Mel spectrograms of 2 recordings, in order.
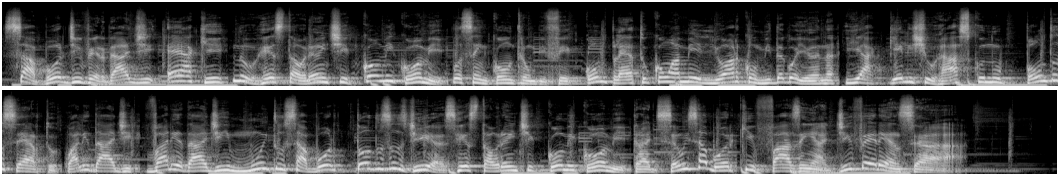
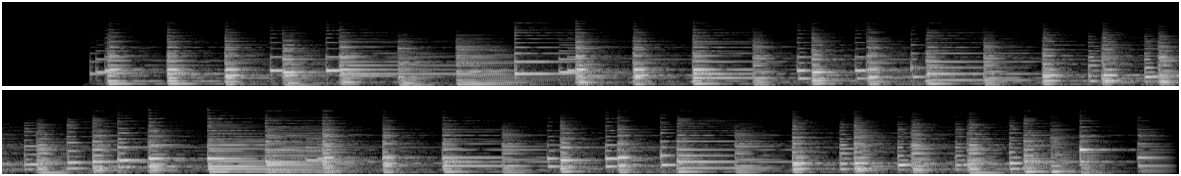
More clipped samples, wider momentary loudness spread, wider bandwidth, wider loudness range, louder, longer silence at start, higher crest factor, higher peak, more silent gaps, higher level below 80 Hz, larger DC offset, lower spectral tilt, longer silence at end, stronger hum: neither; second, 4 LU vs 10 LU; first, 15.5 kHz vs 8.8 kHz; about the same, 1 LU vs 3 LU; first, -11 LUFS vs -20 LUFS; second, 0.05 s vs 0.9 s; second, 10 dB vs 18 dB; about the same, 0 dBFS vs -2 dBFS; neither; first, -26 dBFS vs -44 dBFS; neither; second, -5 dB/octave vs -8 dB/octave; first, 0.9 s vs 0.1 s; neither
